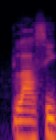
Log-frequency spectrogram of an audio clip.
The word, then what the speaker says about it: प्लासी: तो अंग्रेज़ों ने इसका जो प्रोनाउंसिएशन है वो प्लासी कर दिया।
